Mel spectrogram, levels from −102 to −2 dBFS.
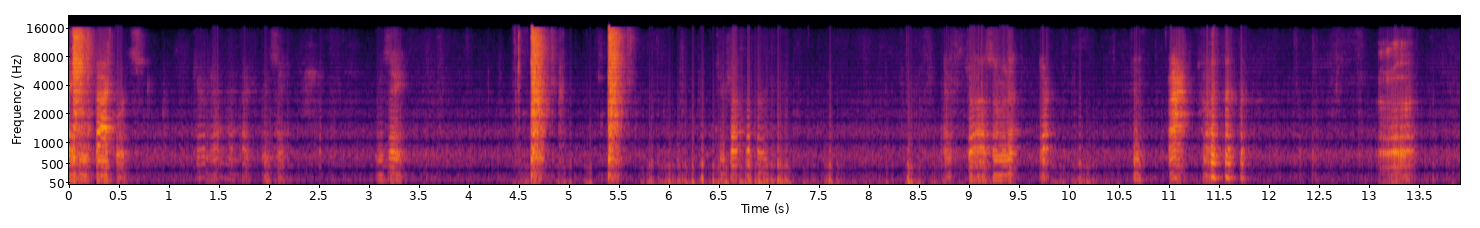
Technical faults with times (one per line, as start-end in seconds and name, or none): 0.00-13.91 planar audio read as interleaved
